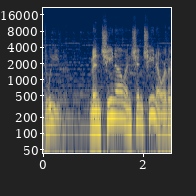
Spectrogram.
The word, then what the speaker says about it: Minccino: Minccino and Cinccino are the correct way to pronounce these Pokémon, not Minccino or Cinccino, which I should have realized.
